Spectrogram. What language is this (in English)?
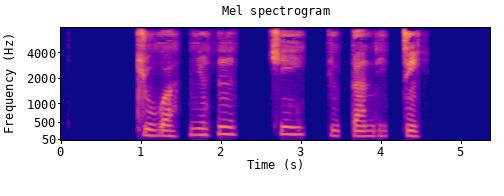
Huautla Mazatec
